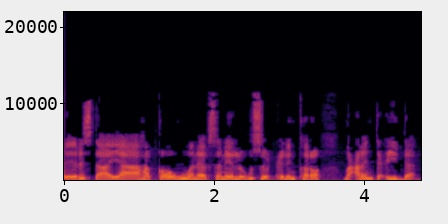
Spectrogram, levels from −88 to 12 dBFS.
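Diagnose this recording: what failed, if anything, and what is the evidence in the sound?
AAC compression, present throughout the speech: nothing is heard above 11.4 kHz, and the damage is plainly audible as dullness and smearing. At the codec stage, the likely cause is AAC-LC at a low bitrate, consistent with around 32 kbps, coarsely quantising spectral lines and lowering the bandwidth.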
